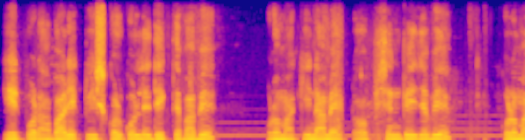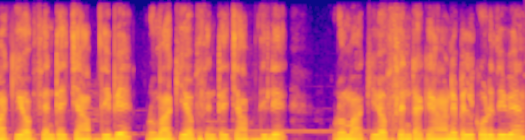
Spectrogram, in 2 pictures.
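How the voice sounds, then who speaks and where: A tutorial host narrating software steps one by one, speaking informally to viewers as friends. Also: medium pitch, flat delivery, moderate pace, muffled recording.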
